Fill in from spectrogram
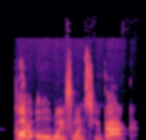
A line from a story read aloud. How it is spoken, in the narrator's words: the preacher said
